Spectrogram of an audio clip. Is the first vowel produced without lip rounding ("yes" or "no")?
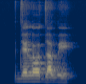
yes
